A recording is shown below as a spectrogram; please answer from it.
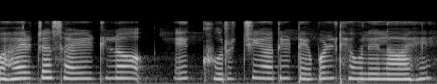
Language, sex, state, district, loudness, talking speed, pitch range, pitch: Marathi, female, Maharashtra, Washim, -19 LUFS, 110 wpm, 255-285 Hz, 270 Hz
